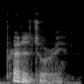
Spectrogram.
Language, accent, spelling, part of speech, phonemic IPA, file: English, US, predatory, adjective, /ˈpɹɛdəˌtɔɹi/, En-us-predatory.oga
- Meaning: 1. Of, or relating to a predator 2. Living by preying on other living animals 3. Exploiting or victimizing others for personal gain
